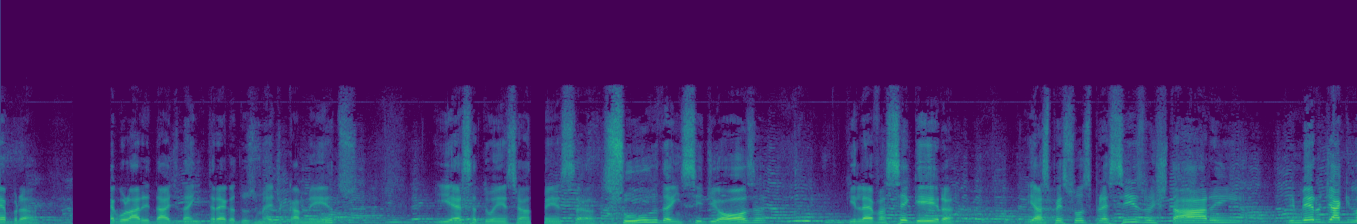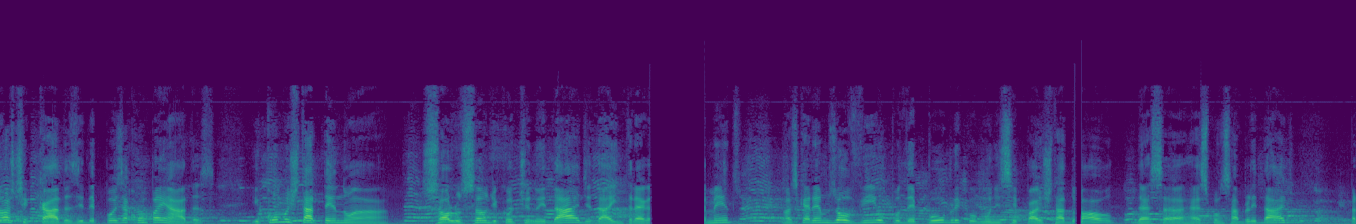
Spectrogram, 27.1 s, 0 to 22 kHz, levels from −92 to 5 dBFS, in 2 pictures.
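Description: Digital broadcast dropouts mute the sound at 0.72–1.11 s, 5.31–5.46 s, 20.07–20.62 s and 24.31–24.39 s. The receiver lost valid frames and went silent. Unlike analogue fading, there is no hiss or crackle. The gaps are clean, and the programme resumes further on with the missing material skipped.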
